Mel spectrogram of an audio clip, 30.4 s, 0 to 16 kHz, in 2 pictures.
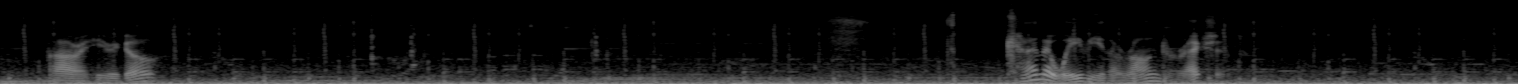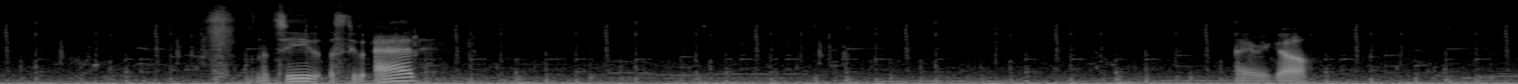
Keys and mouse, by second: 1.3-3.4 drag, 3.5 c, 5.9 space, 12.8-15.6 drag, 15.9 ctrl+z, 16.2 click, 17.1 ctrl+z, 17.9 click, 19.4 space, 19.9 space, 21.2 middle click, 22.2-23.3 drag, 23.5 ctrl+z, 23.7-27.2 drag, 28.3 click, 30.0-30.3 drag.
